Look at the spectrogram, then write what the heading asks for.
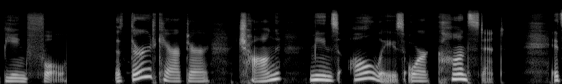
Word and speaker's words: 常: The third character, Chong, means always or constant.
